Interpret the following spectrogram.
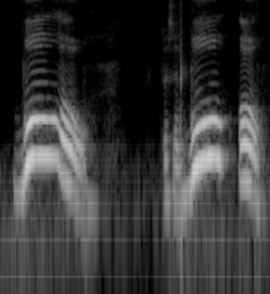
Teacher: ¿dónde es que está la mayor fuerza de voz? En bu. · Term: sílaba tónica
